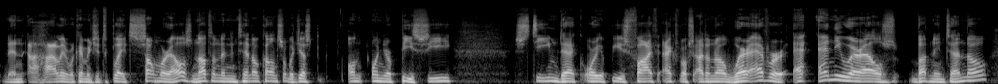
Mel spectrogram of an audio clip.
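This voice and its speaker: A man hosting a casual game review, speaking haltingly and often repeating his words. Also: mid-range voice, no echo, clean studio sound. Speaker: podcast host reviewing a video game.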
